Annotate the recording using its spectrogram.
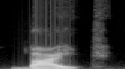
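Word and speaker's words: בית: Ó, bite, casa, palavra casa, que é tão frequente na Bíblia também.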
